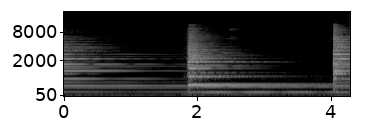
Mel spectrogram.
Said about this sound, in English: For the aria depicting Ascension's death, Joseph Weil and Boone made the first recording of the bells of Mission San Juan Bautista. Boone arranged the sound of the bells to accompany a centuries-old Gregorian chant discovered in the mission archives.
